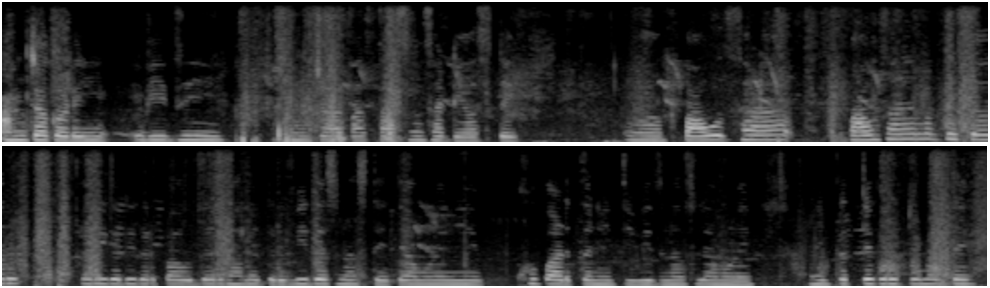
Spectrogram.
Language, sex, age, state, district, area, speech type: Marathi, female, 18-30, Maharashtra, Ahmednagar, urban, spontaneous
